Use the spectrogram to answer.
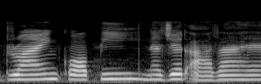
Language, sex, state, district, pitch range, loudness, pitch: Hindi, female, Bihar, Patna, 220-240 Hz, -15 LUFS, 225 Hz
